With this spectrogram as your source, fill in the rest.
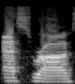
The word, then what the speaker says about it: Esra: saying it wrong, but it's just Esra, so it's just like my nickname.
